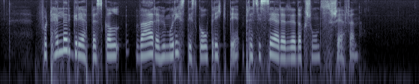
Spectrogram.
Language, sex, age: Norwegian, female, 30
